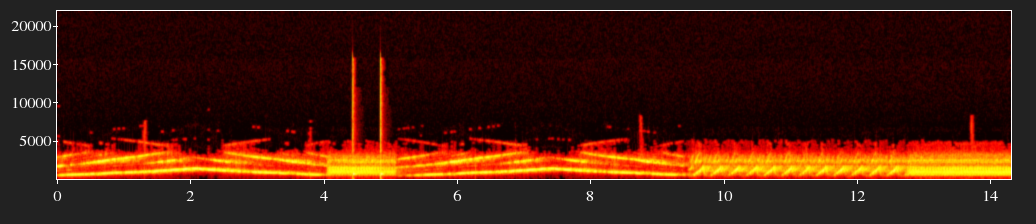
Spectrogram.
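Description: Electronic police siren cycling through its patterns: a slow rising-and-falling wail twice, with a steady horn-like blast between, then a fast yelp, ending on another steady blast. Two sharp clicks sound during the first blast.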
